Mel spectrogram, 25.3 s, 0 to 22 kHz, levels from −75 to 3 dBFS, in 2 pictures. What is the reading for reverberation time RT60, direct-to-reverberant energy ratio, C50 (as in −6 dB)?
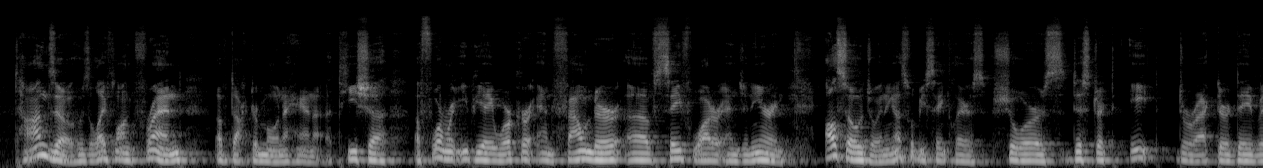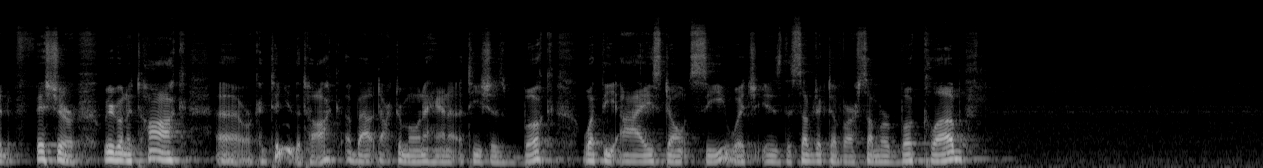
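0.60 s, 8.5 dB, 17.5 dB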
